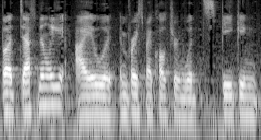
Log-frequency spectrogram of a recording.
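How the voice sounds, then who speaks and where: Lower-voiced man, native Korean speaker. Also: a little fast, a little hiss or hum, low-quality recording. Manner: steady and direct, with small grammar slips. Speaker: interviewee. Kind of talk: plain interview answers.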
